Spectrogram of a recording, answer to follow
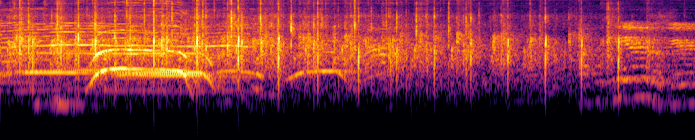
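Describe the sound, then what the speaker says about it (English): An audience claps for a speaker in a room, steady dense applause filling the first few seconds, then thinning into scattered claps while a voice speaks over it. "So I want us all to give her one more round of applause"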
